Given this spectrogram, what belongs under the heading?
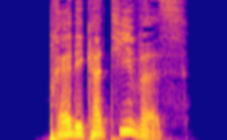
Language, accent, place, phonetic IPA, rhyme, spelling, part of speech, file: German, Germany, Berlin, [pʁɛdikaˈtiːvəs], -iːvəs, prädikatives, adjective, De-prädikatives.ogg
- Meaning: strong/mixed nominative/accusative neuter singular of prädikativ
